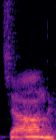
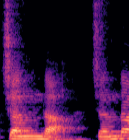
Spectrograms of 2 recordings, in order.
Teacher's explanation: जैसे दिया हुआ है चांद और चंदा तो चांद है ना चांद खींच के आता है चांद पूरी तरह से नासिका से आवाज आती है और चंदा चंदा बोलते तो ऐसा लगता है कुछ जंप किया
